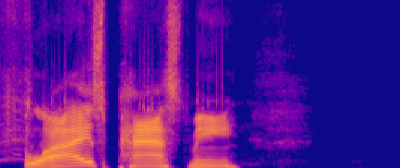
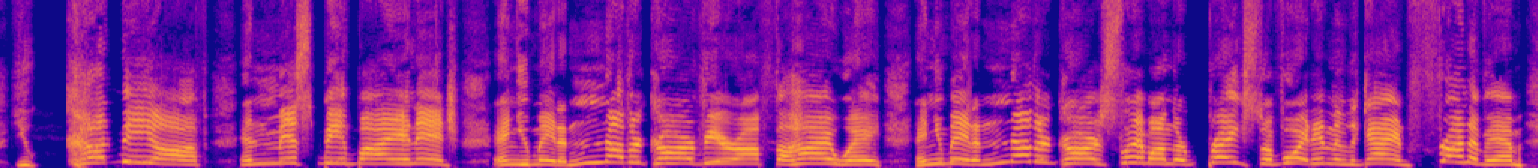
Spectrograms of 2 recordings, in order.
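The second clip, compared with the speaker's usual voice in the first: much higher furious shouting tirade; going off on her; 14 semitones higher than usual. Retold or imitated. Driver yelling at a teenage girl, furious. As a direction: unload all of it on her. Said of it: "going off on her".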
